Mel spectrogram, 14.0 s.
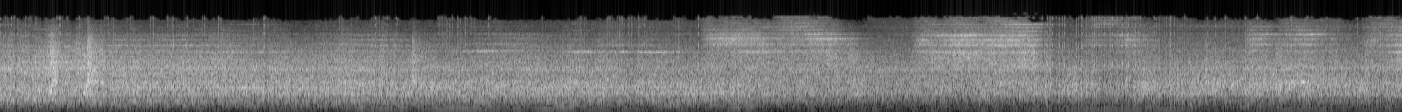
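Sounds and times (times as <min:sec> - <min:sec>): high-pitched wheel squeal: 0:09.2 - 0:10.4.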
